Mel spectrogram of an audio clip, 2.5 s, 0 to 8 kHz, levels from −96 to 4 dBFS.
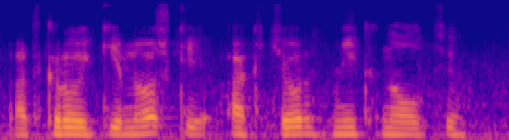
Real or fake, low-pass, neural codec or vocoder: fake; 7.2 kHz; codec, 16 kHz, 4 kbps, X-Codec, HuBERT features, trained on balanced general audio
